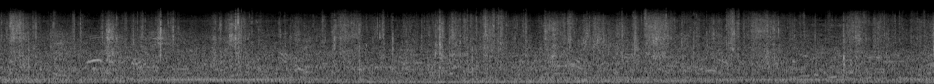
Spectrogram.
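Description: Dry leaves rustle and crunch as small monkeys scamper over them.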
